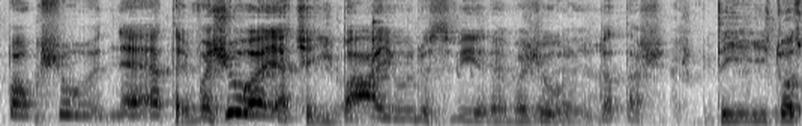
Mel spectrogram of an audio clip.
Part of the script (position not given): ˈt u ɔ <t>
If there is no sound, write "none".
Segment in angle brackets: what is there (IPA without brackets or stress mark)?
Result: s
